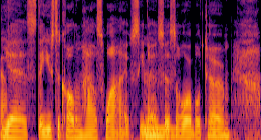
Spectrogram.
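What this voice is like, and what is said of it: Smooth Southern American accent. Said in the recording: “we just love your voice... It's like cream being poured on velvet... It's probably an accent from Mississippi and Tennessee, but I was born in the Windy City”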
